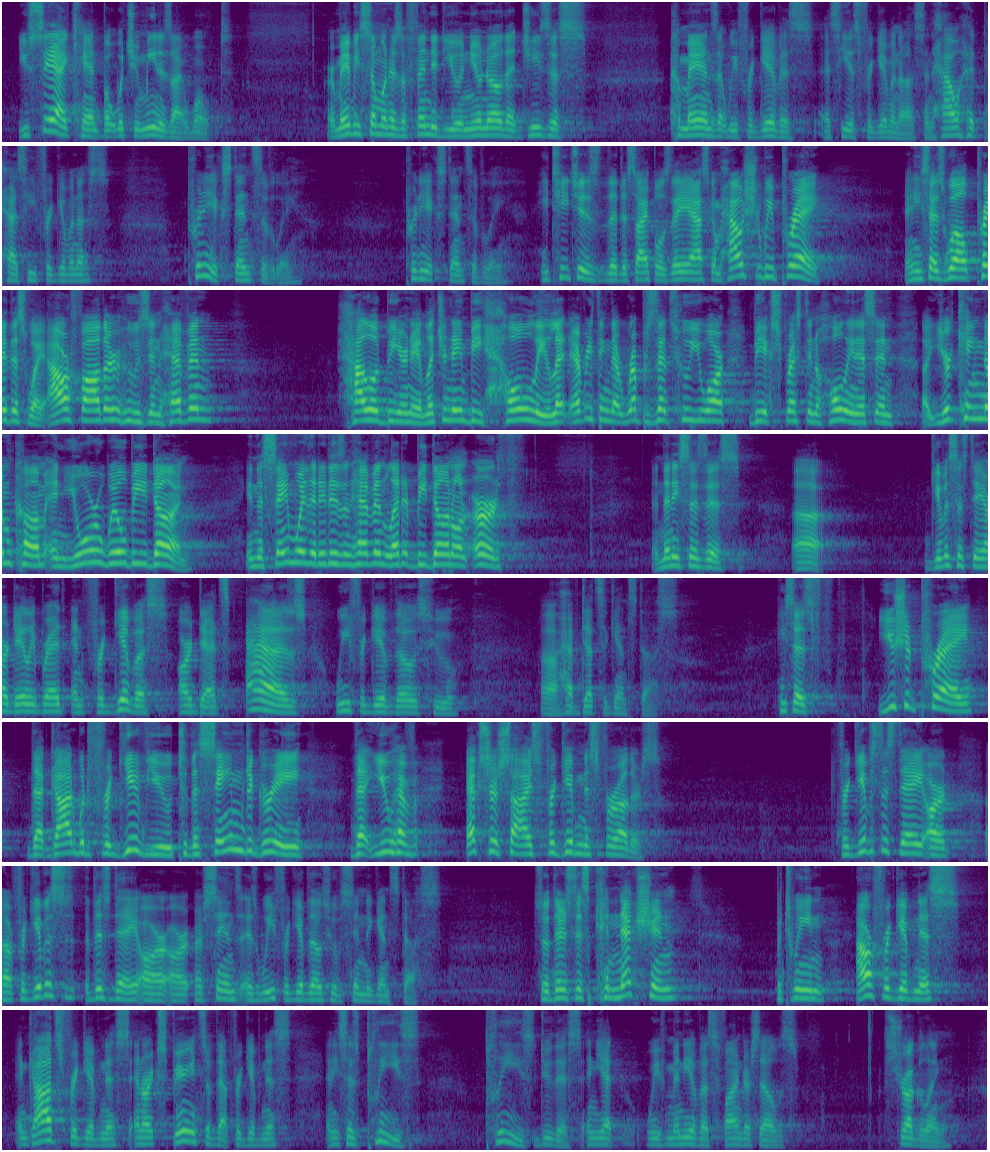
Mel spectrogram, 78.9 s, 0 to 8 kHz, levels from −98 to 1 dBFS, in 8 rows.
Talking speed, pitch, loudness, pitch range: 165 wpm, 170 Hz, -29 LUFS, 140-210 Hz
